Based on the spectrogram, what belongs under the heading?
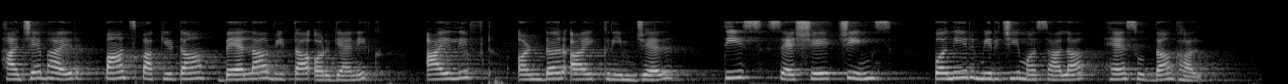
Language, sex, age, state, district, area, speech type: Goan Konkani, female, 30-45, Goa, Tiswadi, rural, read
